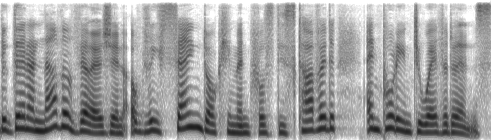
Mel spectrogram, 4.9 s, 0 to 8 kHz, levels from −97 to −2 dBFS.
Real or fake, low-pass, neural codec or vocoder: fake; 7.2 kHz; codec, 16 kHz, 1 kbps, FunCodec, trained on Chinese and English, 50 frames a second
